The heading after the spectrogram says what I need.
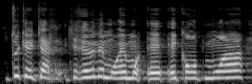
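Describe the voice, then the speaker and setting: A woman's voice: high-pitched, steady tone, fairly quick. A young woman with a Quebec French accent, ranting defensively on a livestream and stumbling over repeated words. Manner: agitated, defensive, stammering repeats. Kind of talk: upset livestream rant.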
